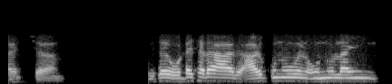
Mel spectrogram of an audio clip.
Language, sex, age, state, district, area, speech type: Bengali, male, 18-30, West Bengal, Purba Bardhaman, urban, conversation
